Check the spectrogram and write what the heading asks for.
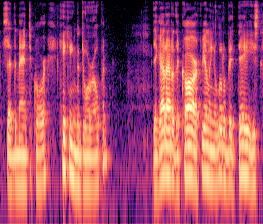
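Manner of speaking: plain reading voice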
